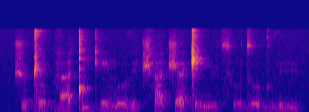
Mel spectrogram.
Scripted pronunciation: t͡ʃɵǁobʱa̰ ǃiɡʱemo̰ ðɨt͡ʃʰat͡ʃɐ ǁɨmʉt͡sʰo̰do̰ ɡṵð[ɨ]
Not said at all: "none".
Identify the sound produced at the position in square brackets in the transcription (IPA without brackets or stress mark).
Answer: ɨ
